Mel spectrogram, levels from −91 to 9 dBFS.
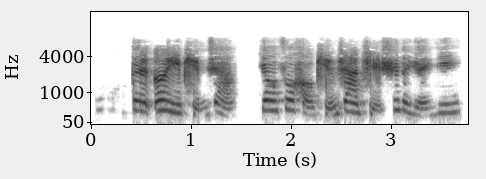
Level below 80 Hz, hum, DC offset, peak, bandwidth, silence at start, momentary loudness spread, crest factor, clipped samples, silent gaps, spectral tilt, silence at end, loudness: -76 dBFS; none; under 0.1%; 0 dBFS; 7.6 kHz; 0.4 s; 9 LU; 16 dB; under 0.1%; none; 0 dB/octave; 0.1 s; -13 LUFS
